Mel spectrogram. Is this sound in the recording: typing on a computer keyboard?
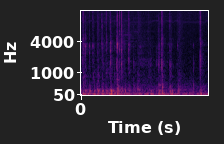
yes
